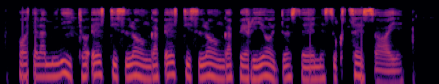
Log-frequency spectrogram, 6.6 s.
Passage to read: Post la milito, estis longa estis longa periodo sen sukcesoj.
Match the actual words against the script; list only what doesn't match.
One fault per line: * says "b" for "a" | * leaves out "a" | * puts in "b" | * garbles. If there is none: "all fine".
all fine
